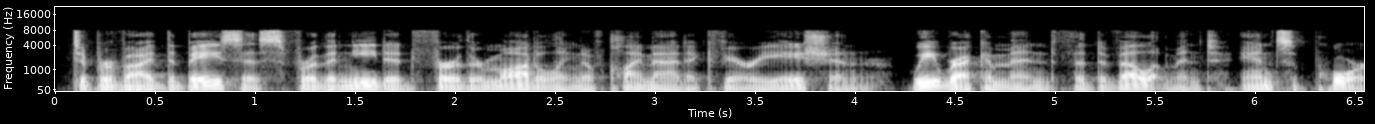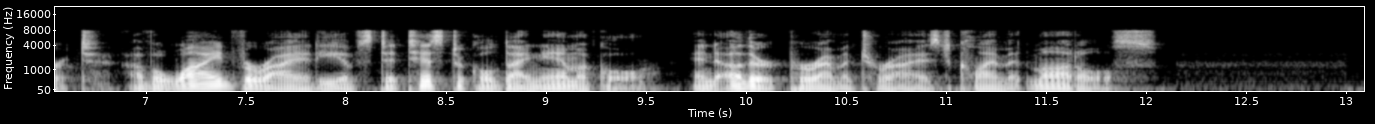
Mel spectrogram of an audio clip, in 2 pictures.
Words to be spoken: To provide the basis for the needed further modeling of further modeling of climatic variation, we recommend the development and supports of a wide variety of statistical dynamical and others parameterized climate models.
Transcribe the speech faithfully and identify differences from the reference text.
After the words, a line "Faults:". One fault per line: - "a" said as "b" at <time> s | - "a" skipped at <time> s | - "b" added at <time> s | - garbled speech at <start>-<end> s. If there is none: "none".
To provide the basis for the needed further modeling of climatic variation, we recommend the development and support of a wide variety of statistical dynamical and other parameterized climate models.
Faults:
- "further modeling of" skipped at 2.8 s
- "supports" said as "support" at 6.1 s
- "others" said as "other" at 9.8 s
